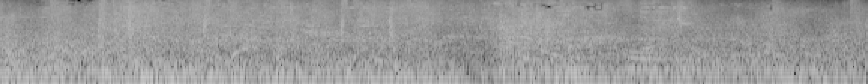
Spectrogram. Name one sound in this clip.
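Game spell effects crackle and burst in a fight.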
